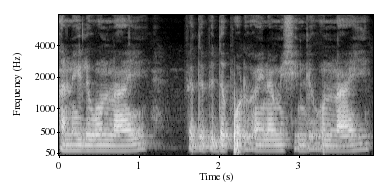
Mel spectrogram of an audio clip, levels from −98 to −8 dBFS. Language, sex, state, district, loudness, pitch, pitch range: Telugu, male, Telangana, Mahabubabad, -23 LUFS, 110 Hz, 110-115 Hz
